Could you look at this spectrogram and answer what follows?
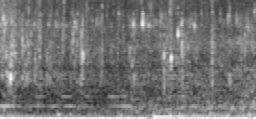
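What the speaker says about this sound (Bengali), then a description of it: "এখন আমি পেঁয়াজ কুচি দিয়ে দিচ্ছি।" Chopped onions sizzle loudly in hot oil with whole spices for a mutton curry, a dense continuous frying hiss with light stirring and no talk.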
